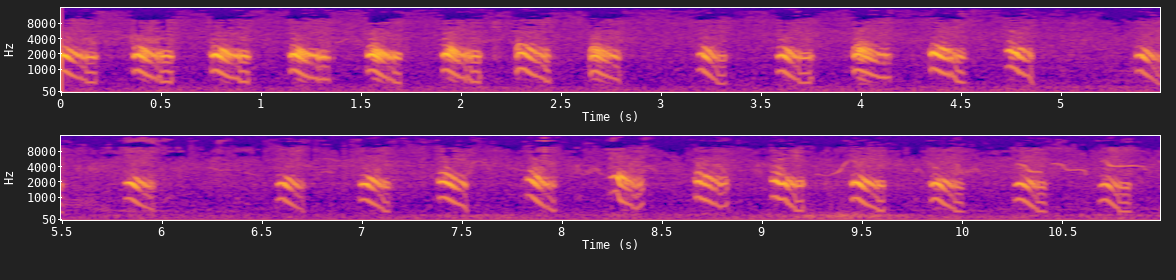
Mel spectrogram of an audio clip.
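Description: A see-see partridge gives a steady run of sharp, downward-sliding notes, two or three each second, with a short pause midway, against a quiet background.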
